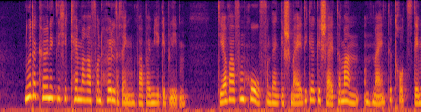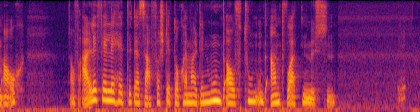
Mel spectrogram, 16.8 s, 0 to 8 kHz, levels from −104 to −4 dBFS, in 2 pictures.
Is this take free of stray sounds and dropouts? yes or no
no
